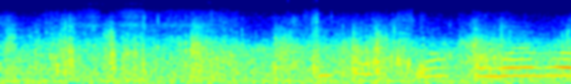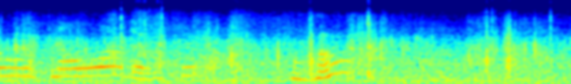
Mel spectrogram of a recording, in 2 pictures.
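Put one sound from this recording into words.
A little girl speaks in a high voice close by.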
